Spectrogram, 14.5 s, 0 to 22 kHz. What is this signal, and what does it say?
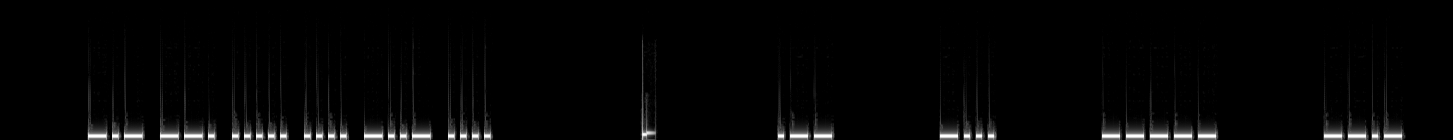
Morse code, heard as a keyed tone, about 20 wpm, spaced as for 12 wpm, 700 Hz. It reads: KG5HXH WB0Q
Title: USA Call Signs - 6 Characters - 6x Character Spacing - 20wpm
